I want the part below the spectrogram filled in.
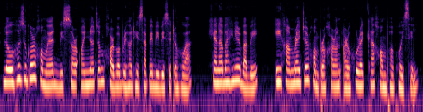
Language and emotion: Assamese, neutral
